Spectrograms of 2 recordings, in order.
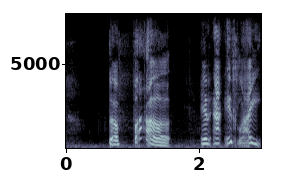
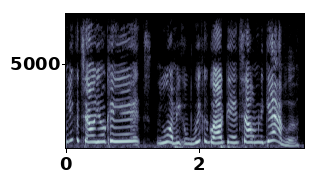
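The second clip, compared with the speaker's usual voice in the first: high defiant dare; 9 semitones higher than usual. Retold or imitated. Daring him in retold fight.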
